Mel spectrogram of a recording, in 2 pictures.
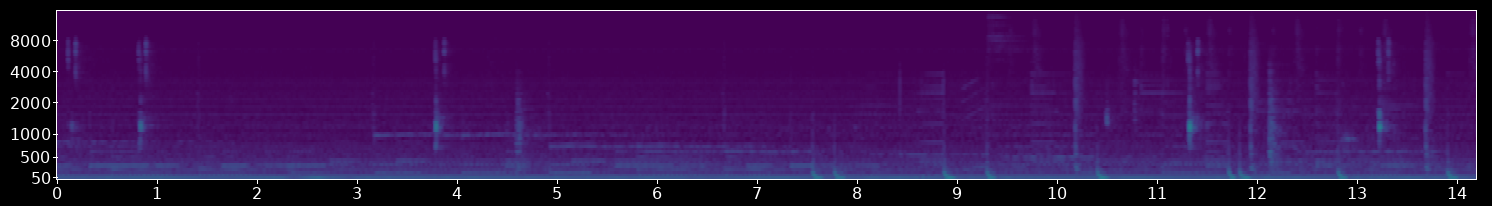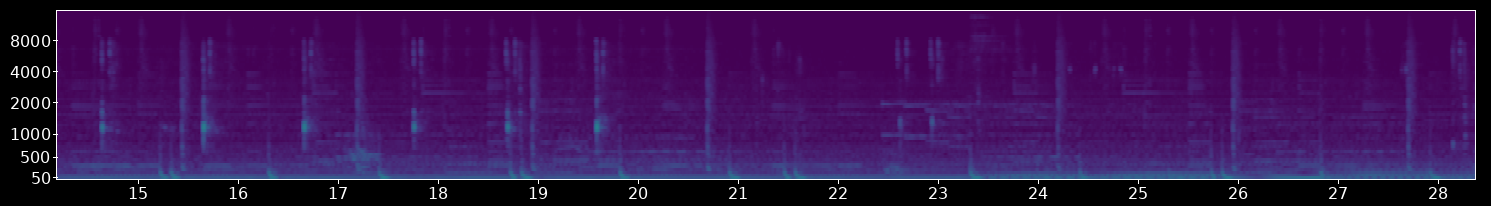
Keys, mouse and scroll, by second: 22.9-25.9 drag.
